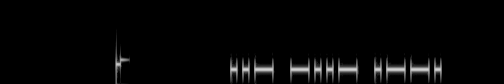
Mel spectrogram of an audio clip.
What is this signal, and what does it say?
Morse code, heard as a keyed tone, about 21 wpm, 700 Hz. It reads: UXP
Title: USA Call Sign Postfixes - 3 Letters 20wpm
